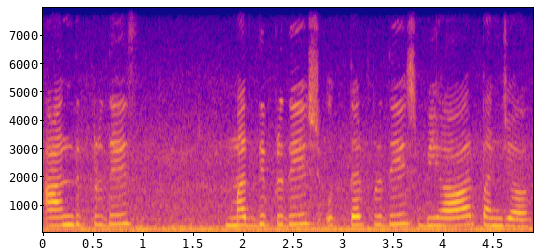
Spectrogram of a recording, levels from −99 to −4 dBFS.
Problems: none marked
